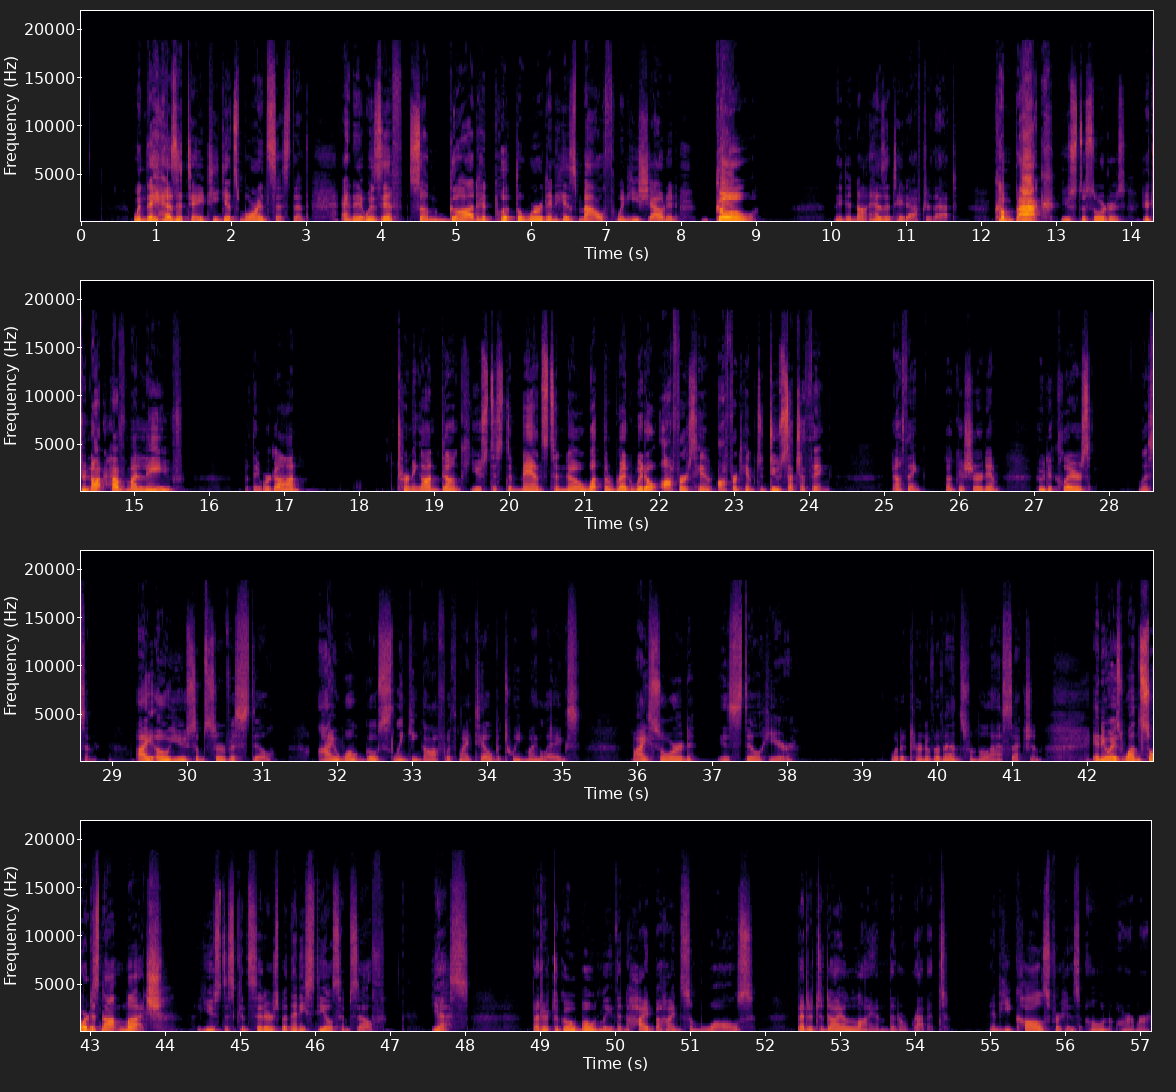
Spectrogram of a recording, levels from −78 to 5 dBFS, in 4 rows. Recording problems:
none

